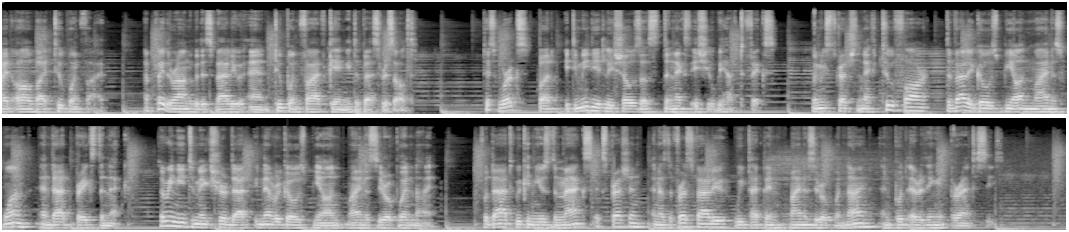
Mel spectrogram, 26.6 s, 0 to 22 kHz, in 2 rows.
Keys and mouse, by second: 0.2 shift+BackSpace, 3.2 click, 5.4 click, 5.8 g, 11.1 click, 13.7 click, 14.3 alt+g, 15.4 click, 16.6-25.9 drag, 20.0 ctrl+z.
